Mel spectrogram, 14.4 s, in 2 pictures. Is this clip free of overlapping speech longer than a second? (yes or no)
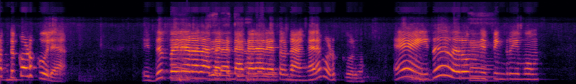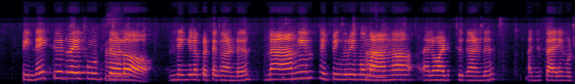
no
